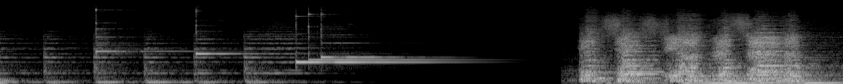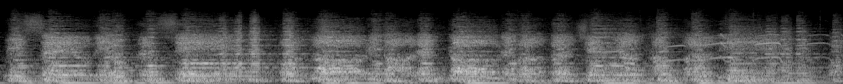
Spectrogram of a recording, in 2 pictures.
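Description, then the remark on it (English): A song from the 1995 Disney animated musical film Pocahontas: sparse, tinkling chime-like notes fade into a brief silence, then a full, loud orchestral arrangement with deep bass surges in and carries on. “This is, of course, one of the totally kick ass songs from the 1995 Disney animated movie Pocahontas.”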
